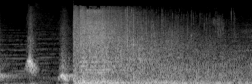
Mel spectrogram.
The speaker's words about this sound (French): Donc tu lances ton batarang électrique qui euh, atteint sa cible euh, parfaitement, tellement parfaitement que d'un coup ça a créé une explosion.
